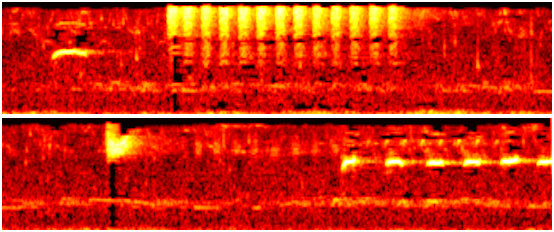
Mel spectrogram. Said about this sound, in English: After a long and careful scan of the willow treetops, your eyes come to rest on the mystery singer, a bird with a bright yellow chest and a green face marked with what look like bold white spectacles. You've just spotted a yellow-breasted chat.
